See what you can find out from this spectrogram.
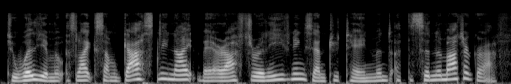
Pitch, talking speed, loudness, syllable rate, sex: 195 Hz, 175 wpm, -20 LUFS, 5.9 syllables/s, female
